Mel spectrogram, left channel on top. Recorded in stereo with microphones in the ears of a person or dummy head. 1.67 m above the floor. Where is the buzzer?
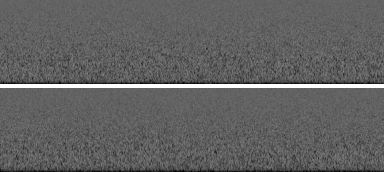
I don't hear a buzzer.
